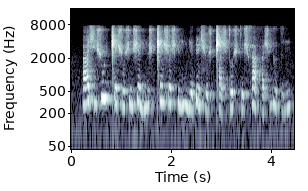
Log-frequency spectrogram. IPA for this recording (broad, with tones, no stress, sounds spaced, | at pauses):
a˨˦ ɕ i˨ ʃ w ɯ˦ ɡ͡ǁ ɛ˥˩ ʃ o˨˩˦ ʃ i˨˩˦ ʃ ɛ˥˩ ɲ ɯ˨˦ ʃ ǁ e˦ ʃ ʌ˦ ʃ ɗ i˨˦ ɲ e˨ ɗ e˥˩ ɕ o˨˩˦ ʃ ǁ a˨˩˦ ʃ t o˨˦ ʃ t e˨ ʃ s a˥˩ h a˨ ʃ d ɯ˥˩ t i˨˦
